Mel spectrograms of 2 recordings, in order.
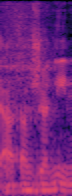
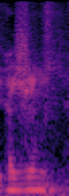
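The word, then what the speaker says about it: Adjani: Sì, Ajani, non si dice la D, credo. Sì, Ajani.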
